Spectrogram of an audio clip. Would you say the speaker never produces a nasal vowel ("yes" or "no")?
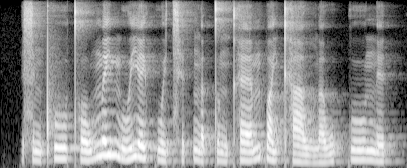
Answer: yes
